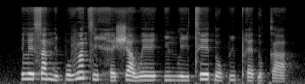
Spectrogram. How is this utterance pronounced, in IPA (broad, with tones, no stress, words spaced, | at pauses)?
le˦sa˦ni˨ po˨vã˦t͡si˨ hɛ˨ ʃa˦˨we˦ | ĩ˨mliː˨tʰeː˦ ɗo˨pi˦ pʰɛ˨ɗʊ˨ka˨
